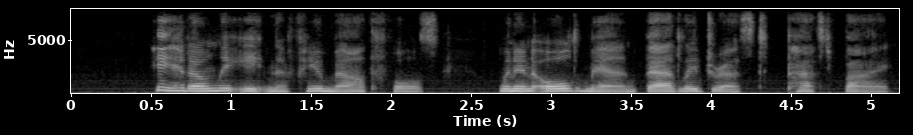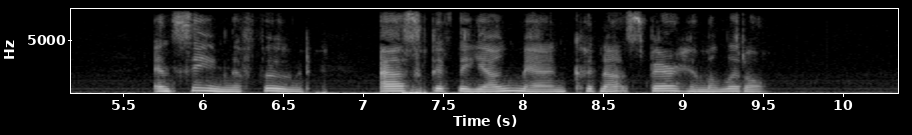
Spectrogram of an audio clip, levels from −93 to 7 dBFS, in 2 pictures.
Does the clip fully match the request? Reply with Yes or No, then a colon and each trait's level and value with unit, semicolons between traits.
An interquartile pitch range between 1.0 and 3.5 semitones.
No: average, 3.9 semitones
